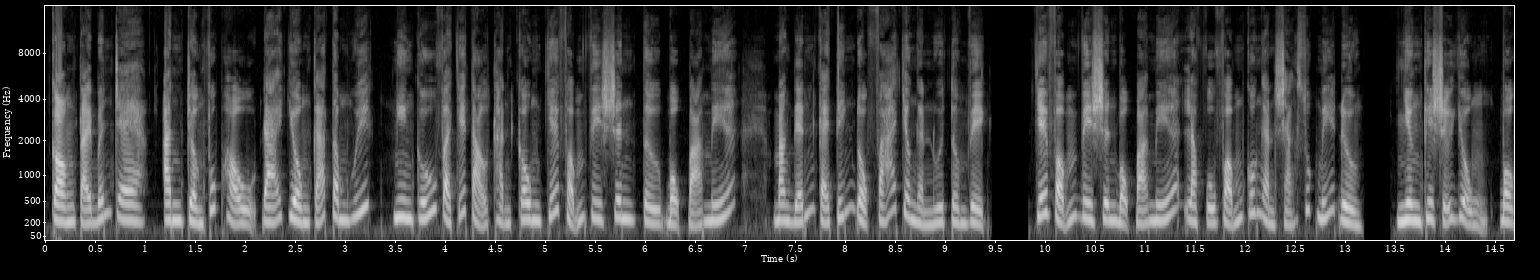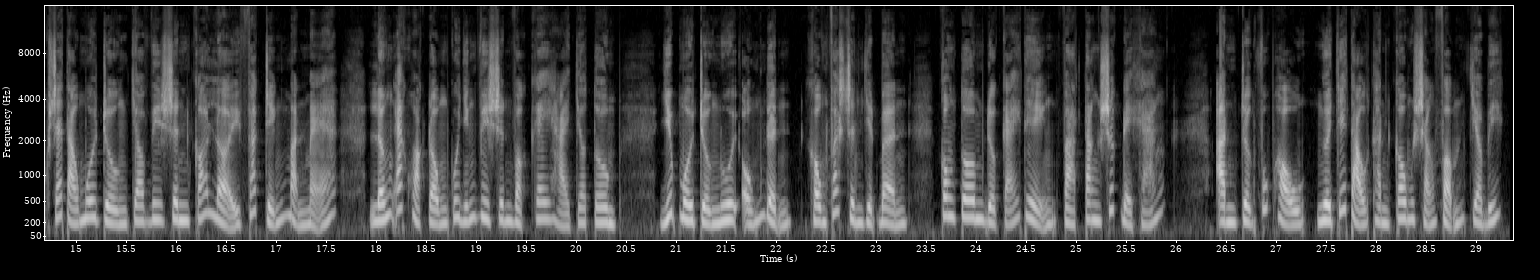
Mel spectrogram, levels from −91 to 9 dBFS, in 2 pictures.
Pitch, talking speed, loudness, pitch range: 220 Hz, 245 wpm, -20 LUFS, 195-245 Hz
